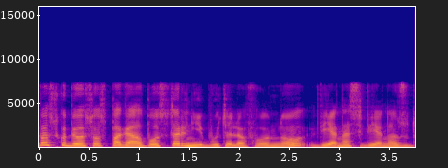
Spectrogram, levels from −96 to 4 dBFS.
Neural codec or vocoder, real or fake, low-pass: none; real; 7.2 kHz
